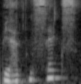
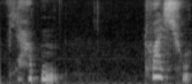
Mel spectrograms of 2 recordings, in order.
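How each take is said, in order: First: Said in the usual way. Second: Hushed, halting confidence; lightly whispered, secretive hint; whispering. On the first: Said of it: "Wieso flüsterst du?". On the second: A narrator's reading. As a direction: start very softly, hesitate, then get it out. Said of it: "flüstert Felix".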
